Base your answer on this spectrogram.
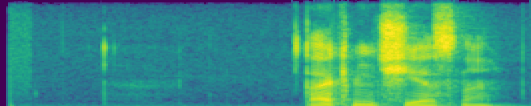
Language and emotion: Russian, neutral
